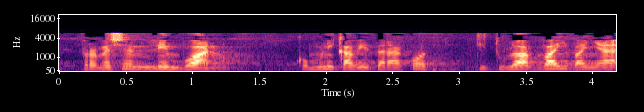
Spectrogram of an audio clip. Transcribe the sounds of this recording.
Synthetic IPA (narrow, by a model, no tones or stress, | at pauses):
pɾo̞me̞se̞nlimboaŋ | ko̞munikaβie̞t̪aɾako̞t̪it̪uloak̚bajβaɲa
